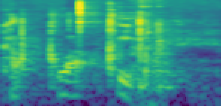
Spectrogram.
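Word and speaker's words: kawaii: Yes, his name is Kawa. It's 3 syllables. Kawai. The famous word you know that means cute is 4 syllables.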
